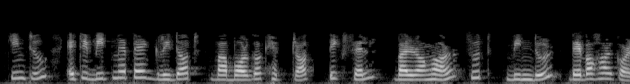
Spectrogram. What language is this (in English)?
Assamese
